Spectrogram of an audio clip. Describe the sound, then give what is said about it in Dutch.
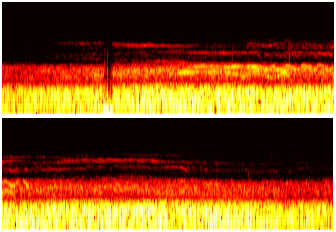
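A metro train passes with a loud, steady low rumble throughout, overlaid by wavering high-pitched whines and squeals from the wheels, and a single sharp thump early on. “Dat was de metro.”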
